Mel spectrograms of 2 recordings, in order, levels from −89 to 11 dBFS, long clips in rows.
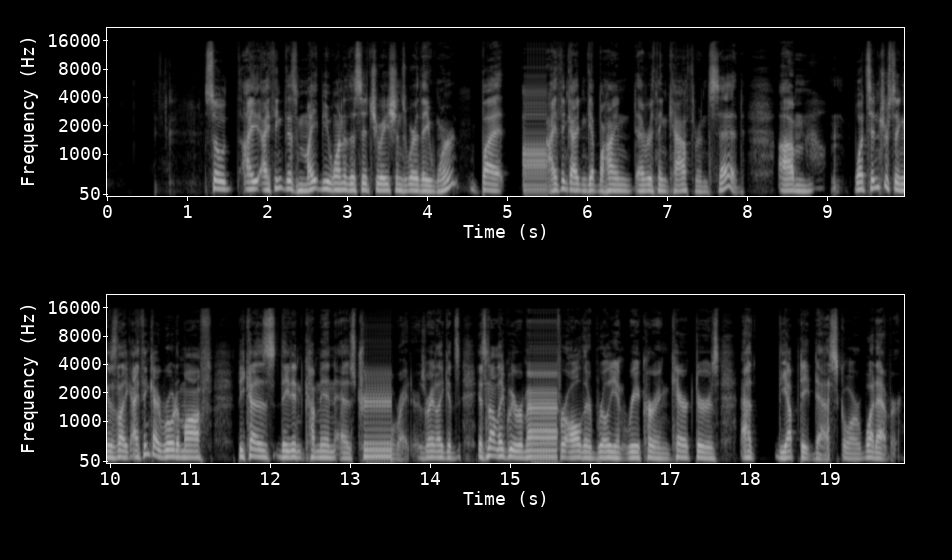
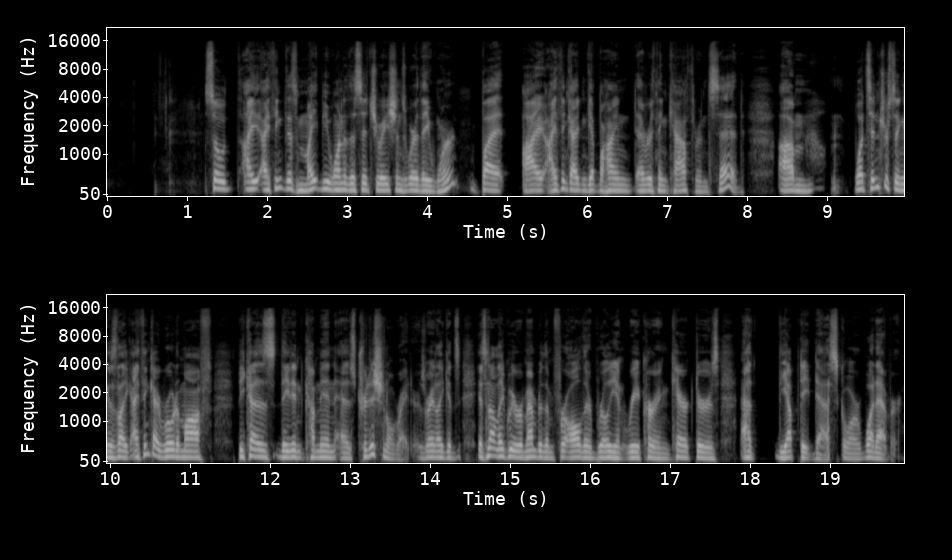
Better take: second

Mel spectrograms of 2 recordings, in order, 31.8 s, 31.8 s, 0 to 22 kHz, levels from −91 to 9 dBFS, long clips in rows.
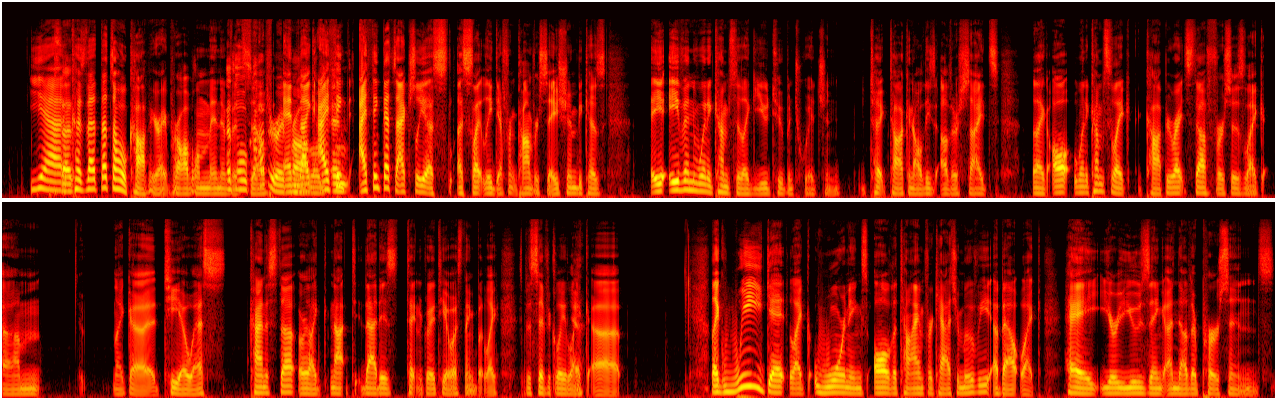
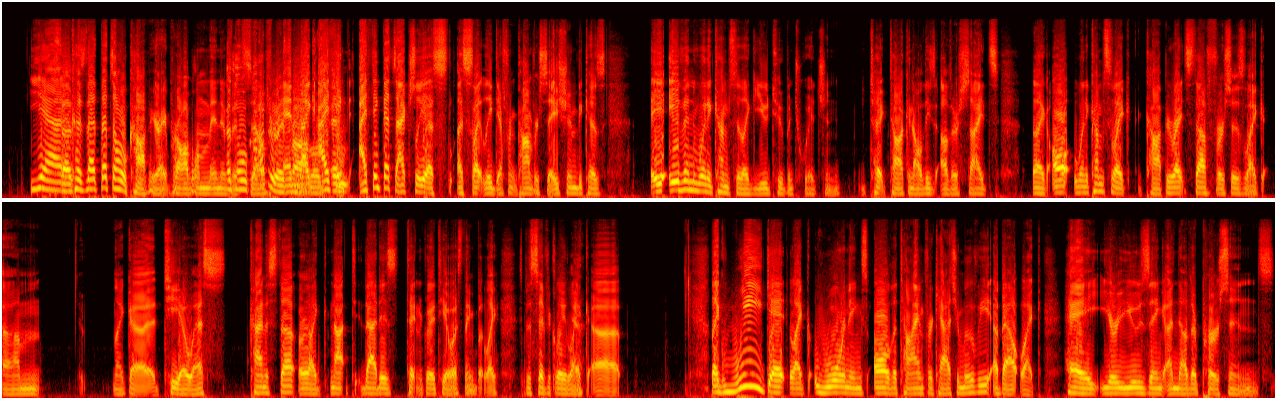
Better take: first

